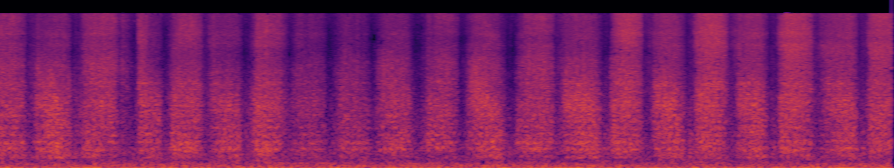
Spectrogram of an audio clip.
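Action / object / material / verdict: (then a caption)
scrape / synthetic turf doormat / plastic turf / none. A hand brush is dragged in long scrubbing strokes across a small, foamy green synthetic-turf doormat. Steady, rhythmic strokes of bright, raspy bristle noise sit over a low rumble, with a brief dip between each stroke. The scrubbing continues evenly throughout.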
